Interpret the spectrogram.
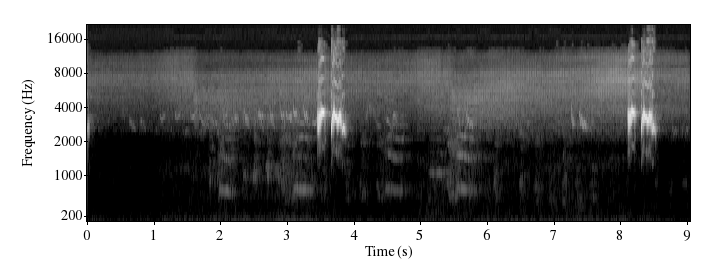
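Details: Female red-whiskered bulbul singing in the morning to excite males: two loud pairs of short, sharp chirped notes, each pair well separated, over faint softer bird notes in the background.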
